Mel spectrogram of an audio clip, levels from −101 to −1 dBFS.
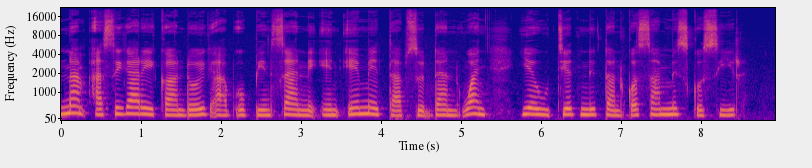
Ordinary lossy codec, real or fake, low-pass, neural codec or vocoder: none; real; none; none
